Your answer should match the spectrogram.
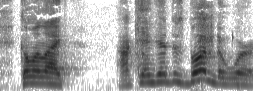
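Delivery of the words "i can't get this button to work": dopey idiot voice, totally defeated. Describing the listener fumbling with their pants, in a dopey idiot voice. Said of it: "why is that like a fucking idiot coming out of your mouth".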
